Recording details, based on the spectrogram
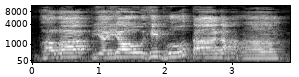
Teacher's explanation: ना के ऊपर जो अनुस्वार आ रहा है वो चरण की समाप्ति पे आ रहा है, तो इसका उच्चारण केवल और केवल म ही होगा। भवाप्ययौ हि भूतानां, ये ऐसे करके आएगा।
